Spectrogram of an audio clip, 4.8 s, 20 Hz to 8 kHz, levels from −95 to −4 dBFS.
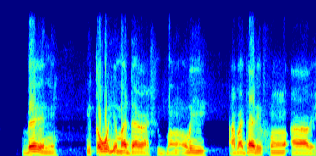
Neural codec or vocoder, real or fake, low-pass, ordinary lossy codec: none; real; 7.2 kHz; none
